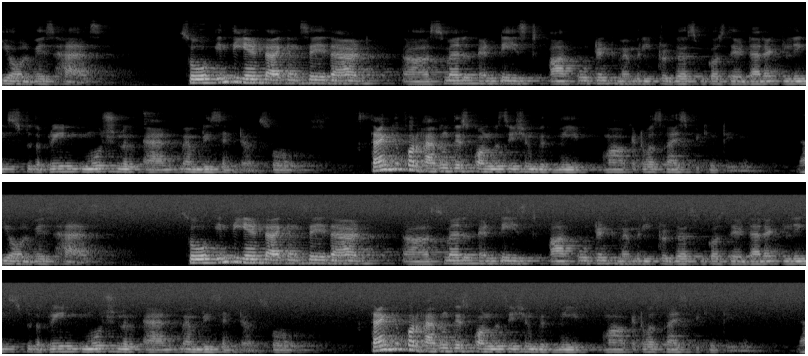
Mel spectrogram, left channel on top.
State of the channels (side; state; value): right; noise; hiss, 8 dB below the sound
